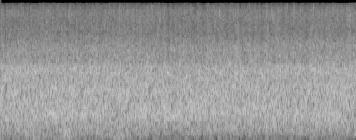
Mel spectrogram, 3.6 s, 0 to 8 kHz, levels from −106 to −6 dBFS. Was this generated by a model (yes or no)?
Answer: no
